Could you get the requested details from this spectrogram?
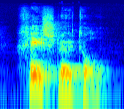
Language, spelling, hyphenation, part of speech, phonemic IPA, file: Dutch, g-sleutel, g-sleu‧tel, noun, /ˈɣeːˌsløː.təl/, Nl-g-sleutel.ogg
- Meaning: G-clef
